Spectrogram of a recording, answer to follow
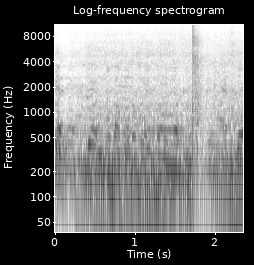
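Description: A single sharp crack near the end, the starting shot for a firefighting team's run, over a steady low engine hum and voices.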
